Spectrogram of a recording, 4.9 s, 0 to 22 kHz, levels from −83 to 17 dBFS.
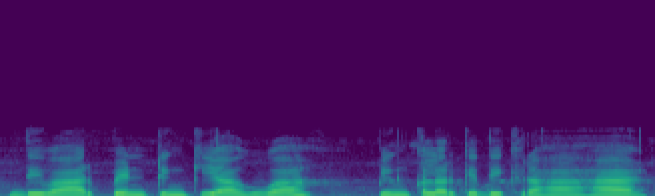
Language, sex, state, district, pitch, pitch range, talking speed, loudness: Hindi, female, Jharkhand, Palamu, 215 Hz, 210-215 Hz, 120 wpm, -17 LUFS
